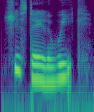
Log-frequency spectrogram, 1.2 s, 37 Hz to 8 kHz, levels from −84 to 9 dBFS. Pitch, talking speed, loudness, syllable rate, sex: 190 Hz, 200 wpm, -15 LUFS, 3.7 syllables/s, female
